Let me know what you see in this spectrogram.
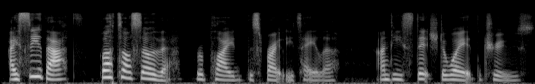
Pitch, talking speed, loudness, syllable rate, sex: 230 Hz, 200 wpm, -21 LUFS, 5.3 syllables/s, female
